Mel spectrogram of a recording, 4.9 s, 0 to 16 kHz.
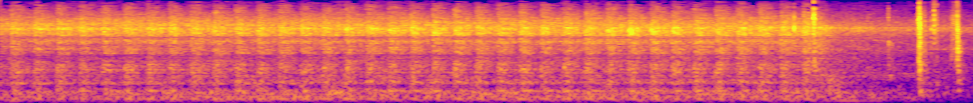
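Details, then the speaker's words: BMW E36 320i turbo drift car with 182,000 km, first start attempt after acquisition: a steady starter churn at about three beats a second never catches and fades out; it cranks but won't start because the tank is out of fuel. "C'est parti. Mais je crois qu'on n'a plus d'essence."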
